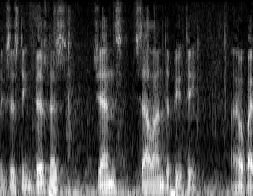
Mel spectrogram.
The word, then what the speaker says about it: Beauté: license to an existing business, Jen's Salon de Beauté. I hope I pronounced it right.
